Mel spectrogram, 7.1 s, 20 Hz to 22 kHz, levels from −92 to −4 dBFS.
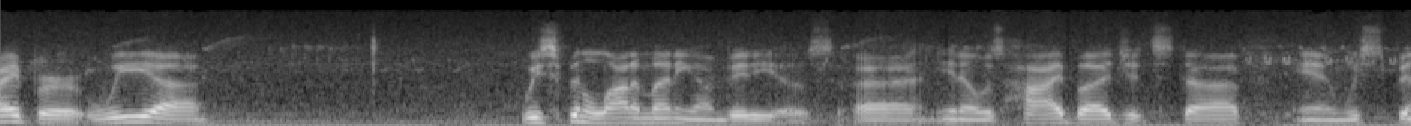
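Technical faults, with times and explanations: No technical faults can be heard in this clip.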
